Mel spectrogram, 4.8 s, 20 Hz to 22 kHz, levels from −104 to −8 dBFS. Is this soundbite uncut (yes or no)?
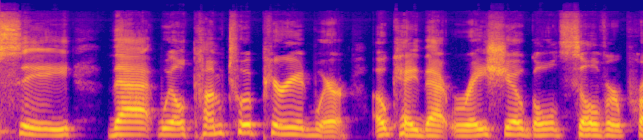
yes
